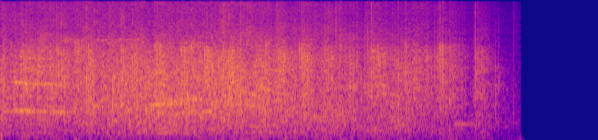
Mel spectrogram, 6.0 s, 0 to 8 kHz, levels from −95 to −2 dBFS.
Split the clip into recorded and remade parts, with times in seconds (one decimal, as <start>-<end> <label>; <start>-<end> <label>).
0.0-0.8 remade; 0.8-2.5 recorded; 2.5-6.0 remade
